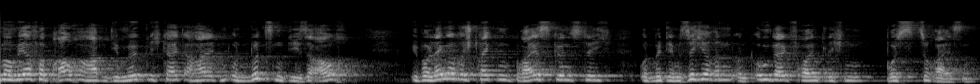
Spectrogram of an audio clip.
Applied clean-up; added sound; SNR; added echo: none; none; none; reverberation time 0.9 s.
